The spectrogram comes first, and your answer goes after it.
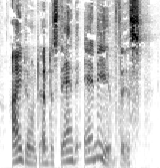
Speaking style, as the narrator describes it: cried Alice

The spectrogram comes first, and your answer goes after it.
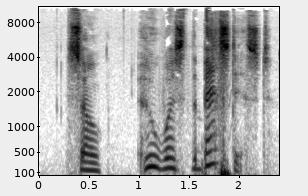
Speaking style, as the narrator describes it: Alder sighed

